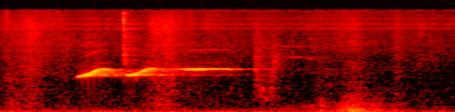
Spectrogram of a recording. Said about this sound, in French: J'entends siffler derrière les laurels que mon père a juré de tailler bientôt. C'est ma mère qui me rappelle à la maison. Cette mélodie, brève, distincte, c'est celle que ma grand-mère sifflait pour l'appeler, elle aussi.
